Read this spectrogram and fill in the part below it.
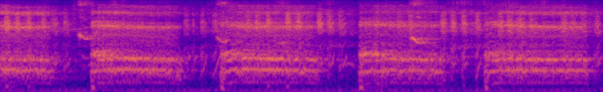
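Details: Energetic calls of a white-breasted waterhen, played to lure birds into traps. Long, raucous, ringing notes repeat roughly every second and a half.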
